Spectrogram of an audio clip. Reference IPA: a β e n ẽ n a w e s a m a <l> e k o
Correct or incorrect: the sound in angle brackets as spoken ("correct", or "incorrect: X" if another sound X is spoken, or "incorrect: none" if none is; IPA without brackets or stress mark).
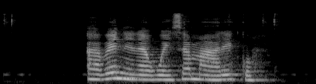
incorrect: ɾ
